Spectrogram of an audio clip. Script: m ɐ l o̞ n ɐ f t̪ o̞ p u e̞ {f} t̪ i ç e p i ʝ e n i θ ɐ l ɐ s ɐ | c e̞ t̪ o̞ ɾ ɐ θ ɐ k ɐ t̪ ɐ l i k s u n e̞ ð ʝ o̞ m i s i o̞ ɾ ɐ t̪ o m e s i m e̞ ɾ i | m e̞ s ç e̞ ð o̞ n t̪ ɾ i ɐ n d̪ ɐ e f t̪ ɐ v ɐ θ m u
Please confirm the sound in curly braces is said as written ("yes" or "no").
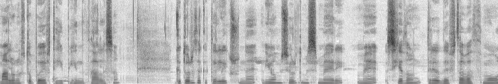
yes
